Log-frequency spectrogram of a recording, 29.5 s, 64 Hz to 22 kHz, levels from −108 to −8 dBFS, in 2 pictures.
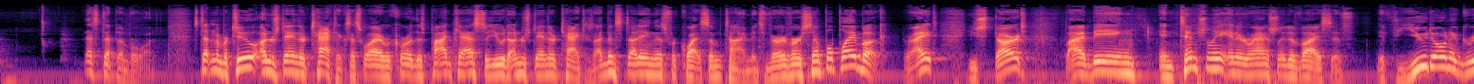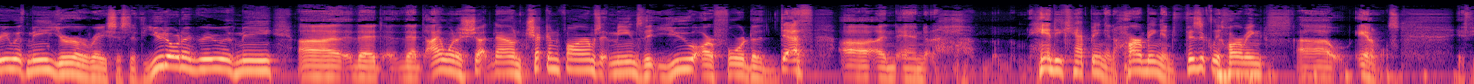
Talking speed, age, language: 185 wpm, 40-59, English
